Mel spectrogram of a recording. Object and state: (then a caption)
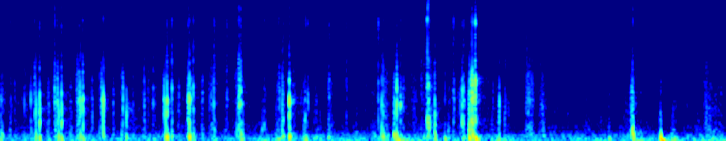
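Plush fabric toy. A small, soft, stuffed yellow Pikachu fabric plush is held in both hands close to the mic and scratched and tapped with fingertips and nails. The result is an irregular stream of soft, muffled taps and dull thumps, mostly low in tone, with fine, brief scratching textures between them that die away almost instantly.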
